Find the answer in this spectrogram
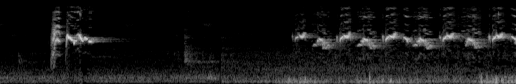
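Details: Sooty-headed bulbul (kutilang) voice played to lure other birds: a sharp whistled phrase, a pause, then a fast run of rhythmic, bubbling, rising-and-falling whistles repeated about every quarter second until the end.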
